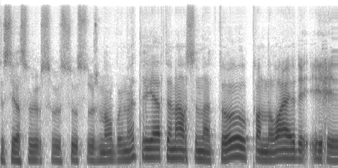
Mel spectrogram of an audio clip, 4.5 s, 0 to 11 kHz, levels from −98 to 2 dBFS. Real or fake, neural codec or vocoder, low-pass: fake; codec, 16 kHz in and 24 kHz out, 0.8 kbps, FocalCodec, streaming, 65536 codes; 9.9 kHz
